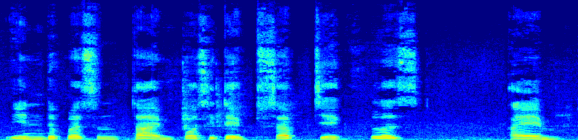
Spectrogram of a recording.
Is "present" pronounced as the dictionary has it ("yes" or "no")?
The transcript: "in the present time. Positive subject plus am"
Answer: no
